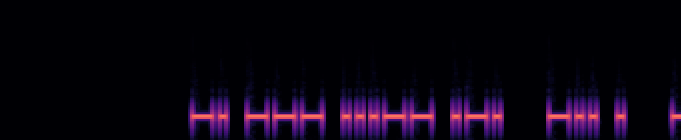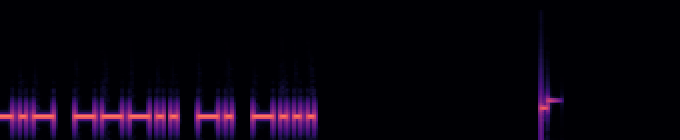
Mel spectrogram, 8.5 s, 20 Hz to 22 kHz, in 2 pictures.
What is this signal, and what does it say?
Morse code, heard as a keyed tone, about 28 wpm, 700 Hz. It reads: NO3R DE K8NB
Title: USA Callsign DE Callsign - 4 Characters - 28wpm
